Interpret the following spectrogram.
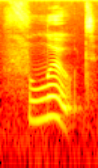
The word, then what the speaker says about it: flute: and then you have the word flute it almost comes off sounding like there's a double O similar to boot the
